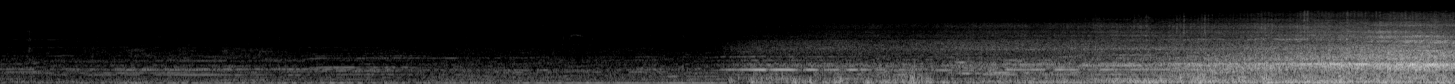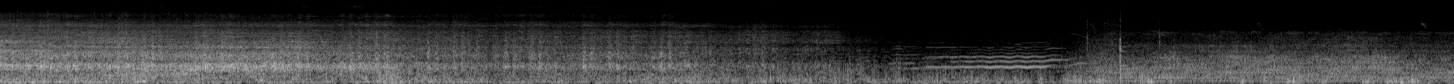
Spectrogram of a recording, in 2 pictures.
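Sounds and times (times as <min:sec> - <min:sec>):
train wheels rumbling on rail: 0:07.2 - 0:24.5.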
